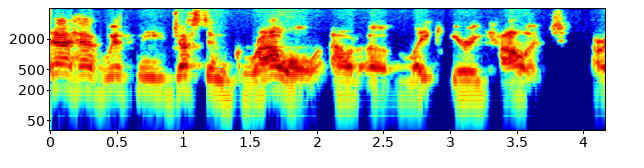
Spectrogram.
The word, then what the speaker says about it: Growel: Hi, I'm Jimmy Williams with Draft Diamonds, and today I have with me Justin Growel out of Lake Erie College.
